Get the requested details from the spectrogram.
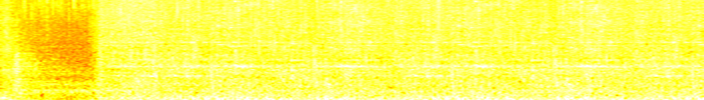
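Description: A heavy stone door rumbles as it slides open.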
